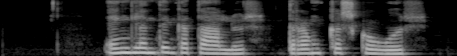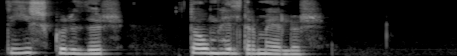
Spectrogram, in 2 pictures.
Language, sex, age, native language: Icelandic, female, 20-29, Icelandic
